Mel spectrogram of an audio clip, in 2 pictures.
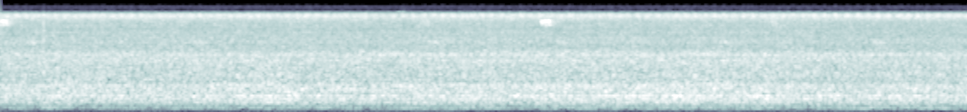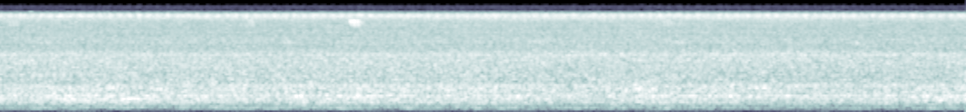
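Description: Steady, even hiss with no speech, and two brief faint squeaks about five and thirteen seconds in.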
